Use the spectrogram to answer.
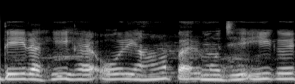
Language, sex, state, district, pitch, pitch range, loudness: Hindi, female, Chhattisgarh, Jashpur, 240 Hz, 230-250 Hz, -16 LUFS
